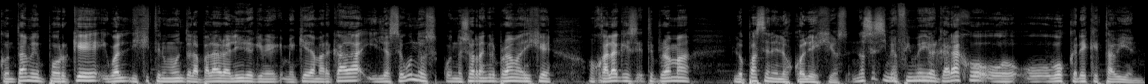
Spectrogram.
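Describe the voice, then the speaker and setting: A man with a fairly high pitch talks at a very fast pace, using ordinary pitch variation. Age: 30s. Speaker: radio host. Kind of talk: interview. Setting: studio.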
